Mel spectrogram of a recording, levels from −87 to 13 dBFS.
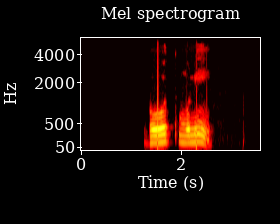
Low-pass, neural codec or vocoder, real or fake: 5.4 kHz; none; real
